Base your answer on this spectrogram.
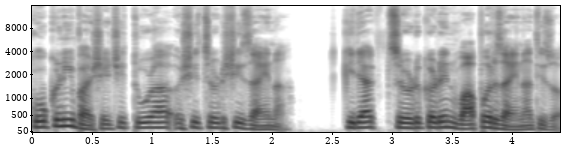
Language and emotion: Goan Konkani, neutral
